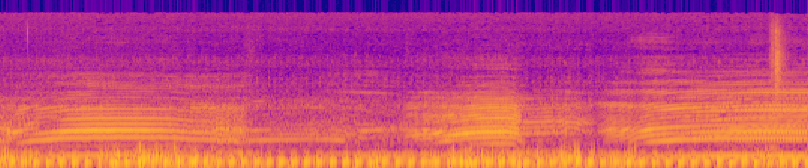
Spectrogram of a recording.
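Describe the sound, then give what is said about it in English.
A cow moos loudly, three long, drawn-out calls in quick succession, each with a rich, droning tone that rises and falls, with no voices present. “To me, it just sounds like a normal cow.”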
